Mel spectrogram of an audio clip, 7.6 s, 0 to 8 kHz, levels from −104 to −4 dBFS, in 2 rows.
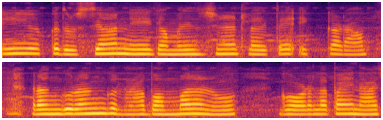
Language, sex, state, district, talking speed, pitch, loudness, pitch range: Telugu, female, Andhra Pradesh, Krishna, 85 wpm, 235 Hz, -17 LUFS, 225-250 Hz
